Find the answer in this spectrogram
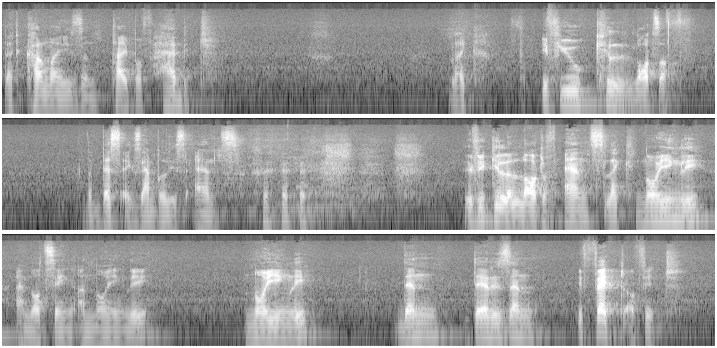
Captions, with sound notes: that karma is a type of habit. If you kill lots of, the best example is ants. (laughs) (audience laughs) If you kill a lot of ants knowingly. I'm not saying annoyingly. Knowingly, then there is an effect of it.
